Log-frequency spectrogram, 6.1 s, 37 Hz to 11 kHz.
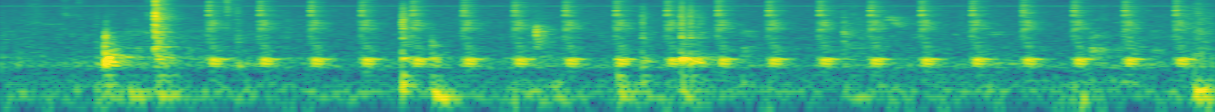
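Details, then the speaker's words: Yamaha Virago XV535 external electric points-type diaphragm fuel pump, bench tested after dressing charred points: steady fast ticking about four a second but barely moving fuel; worn, heat-welded points, pump to be replaced. "yeah you can hear that ticking away clearly it's really not doing its thing at all"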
